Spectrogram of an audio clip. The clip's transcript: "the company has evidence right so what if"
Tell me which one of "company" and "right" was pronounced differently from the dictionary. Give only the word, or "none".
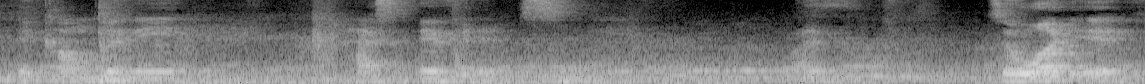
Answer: none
